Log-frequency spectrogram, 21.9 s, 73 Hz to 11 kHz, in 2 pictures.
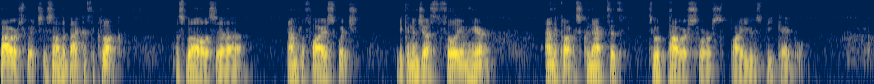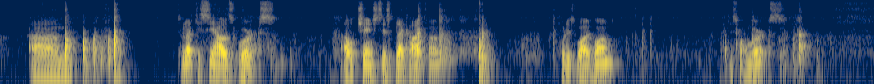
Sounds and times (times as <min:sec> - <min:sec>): Speech: 0:00.0 - 0:01.6, 0:02.2 - 0:06.2, 0:06.8 - 0:10.1, 0:11.3 - 0:11.9, 0:13.1 - 0:14.4, 0:15.1 - 0:16.6, 0:17.9 - 0:18.7, 0:20.0 - 0:20.8.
